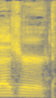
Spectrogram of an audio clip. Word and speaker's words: Azure: Being Greg Miller drives me to no end when he mispronounces Azure. – Because it's fucking Azure. – It's Azure. – It's a shade of blue.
